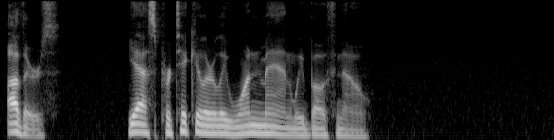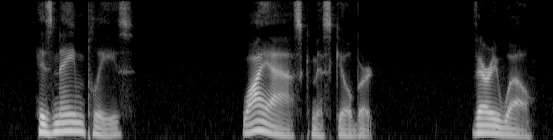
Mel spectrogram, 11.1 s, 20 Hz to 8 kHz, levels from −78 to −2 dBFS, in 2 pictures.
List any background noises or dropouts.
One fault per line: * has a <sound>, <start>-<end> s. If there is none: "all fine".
all fine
